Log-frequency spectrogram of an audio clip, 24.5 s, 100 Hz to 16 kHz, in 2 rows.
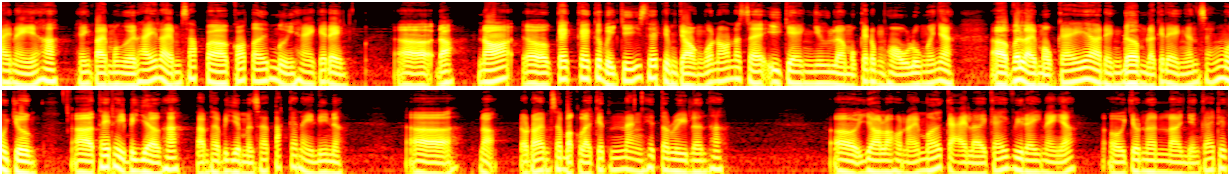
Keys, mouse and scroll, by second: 3.5 middle click, 3.8 scroll down 1, 4.9-24.5 drag.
